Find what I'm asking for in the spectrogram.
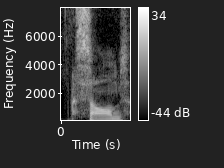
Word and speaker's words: Psalms: So the songs, literally just songs, Psalms, songs, silent P,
